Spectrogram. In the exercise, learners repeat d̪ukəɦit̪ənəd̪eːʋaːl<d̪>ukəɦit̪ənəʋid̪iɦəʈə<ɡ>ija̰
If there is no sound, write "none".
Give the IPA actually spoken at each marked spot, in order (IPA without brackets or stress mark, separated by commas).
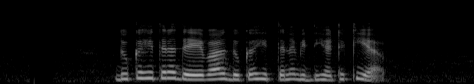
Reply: d̪, k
